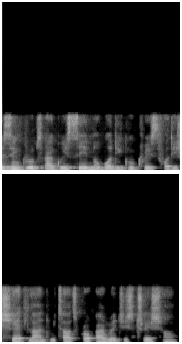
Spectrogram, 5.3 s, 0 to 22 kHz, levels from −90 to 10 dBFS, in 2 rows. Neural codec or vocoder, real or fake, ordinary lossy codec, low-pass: codec, 16 kHz, 6 kbps, DAC; fake; none; 7.2 kHz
